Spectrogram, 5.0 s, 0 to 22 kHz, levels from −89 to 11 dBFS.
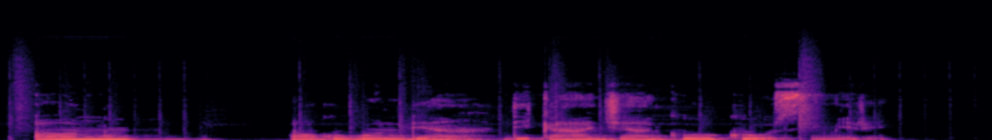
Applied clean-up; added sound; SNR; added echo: neural mask model RNNoise.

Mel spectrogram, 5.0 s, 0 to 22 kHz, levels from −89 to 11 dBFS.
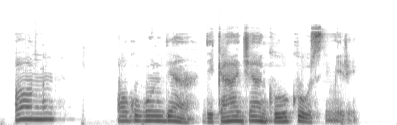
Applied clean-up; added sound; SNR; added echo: neural mask model DeepFilterNet 3.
